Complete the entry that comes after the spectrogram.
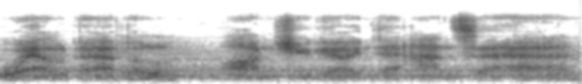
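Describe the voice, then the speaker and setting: A man's put-on character voice at a moderate pace, with slight echo and loud background noise. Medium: audio drama.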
